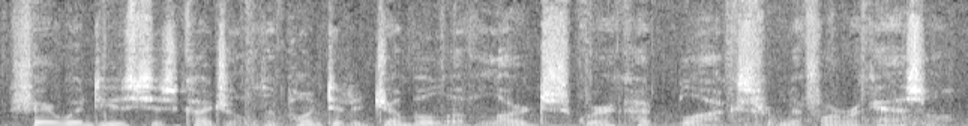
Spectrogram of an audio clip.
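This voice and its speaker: A man's voice: low voice, moderate pace, noisy background. A man speaking as a podcast narrator and host in a scripted, storytelling style. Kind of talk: scripted dark fantasy narration. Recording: music bed under the voice. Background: music.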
